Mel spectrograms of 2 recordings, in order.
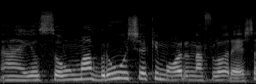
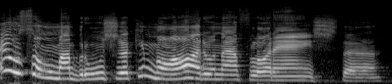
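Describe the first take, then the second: First: It is said in a plain, normal voice. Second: It is said in a put-on witch voice.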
